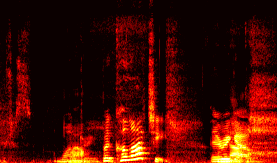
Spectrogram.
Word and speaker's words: kolache: It's not collage. It's not collage. – It's not collage. Collage. Collage. Okay, guys, whatever you want to pronounce it, they're amazing. K-O-L-A-C-H-E.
